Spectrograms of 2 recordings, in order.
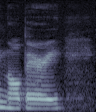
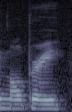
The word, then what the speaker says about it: Mulberry: Americans say Malberry. English people say Malbury.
